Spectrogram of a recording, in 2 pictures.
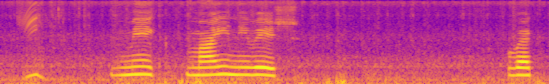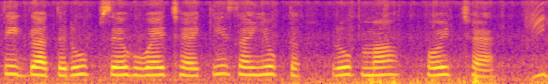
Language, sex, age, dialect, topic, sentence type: Maithili, female, 18-24, Angika, banking, question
